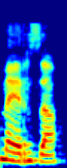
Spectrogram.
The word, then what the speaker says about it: Merza: good so so how do how do you pronounce it correctly merza Meza okay yeah yeah yeah I I I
